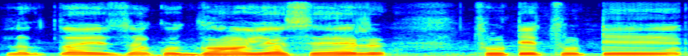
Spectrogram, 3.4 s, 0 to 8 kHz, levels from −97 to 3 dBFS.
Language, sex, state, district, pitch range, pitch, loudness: Hindi, male, Rajasthan, Bikaner, 150-165 Hz, 155 Hz, -14 LUFS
